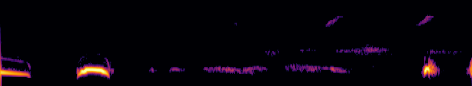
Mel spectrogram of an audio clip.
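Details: Spotted dove with a 'thổ' style voice calling wild doves: the tail of a falling coo, then one clear arched coo, a stretch of quiet and faint murmuring, and a brief coo at the end.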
